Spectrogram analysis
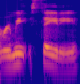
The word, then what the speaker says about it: Ramit Sethi: Um, if you have not read I Will Teach You to Be Rich by Ramit Sethi or Ramit Sethi, that's how you say it.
